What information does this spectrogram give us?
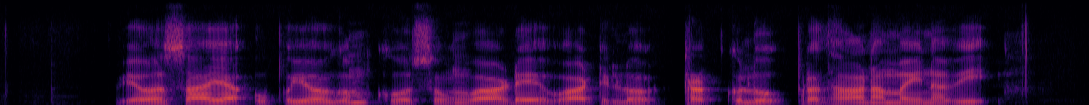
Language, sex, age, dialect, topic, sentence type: Telugu, male, 56-60, Central/Coastal, agriculture, statement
